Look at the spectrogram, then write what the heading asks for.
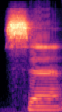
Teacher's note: sifat sin yang tajam dan tipis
